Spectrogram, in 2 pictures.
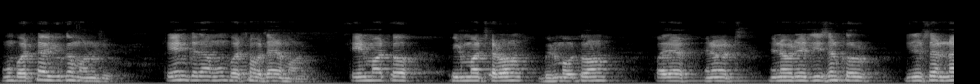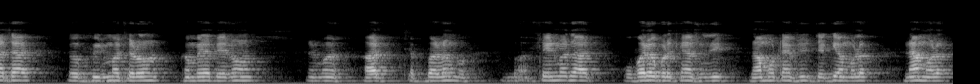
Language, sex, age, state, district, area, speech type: Gujarati, male, 60+, Gujarat, Valsad, rural, spontaneous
